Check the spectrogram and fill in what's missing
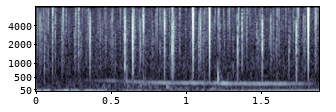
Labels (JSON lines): {"label": "biophony", "recorder": "SoundTrap 300"}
